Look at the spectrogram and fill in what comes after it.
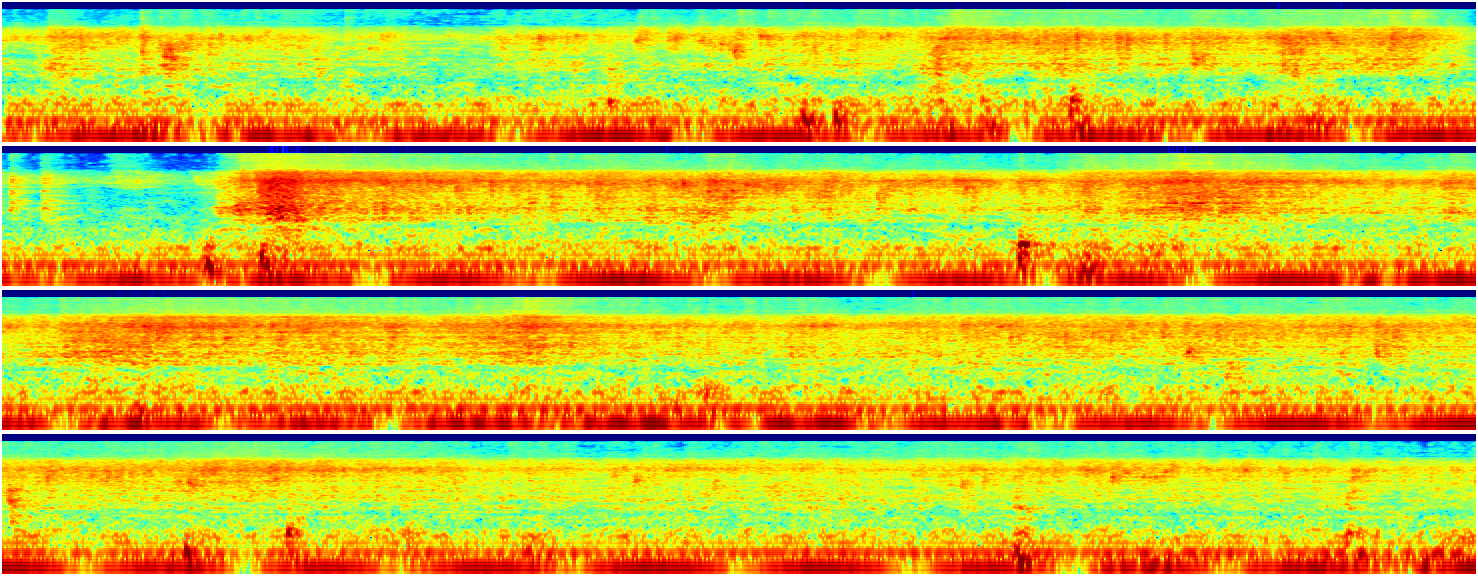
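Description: Catfish frying in hot oil in a skillet: a steady sizzle that turns suddenly louder about eight and a half seconds in, then holds.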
